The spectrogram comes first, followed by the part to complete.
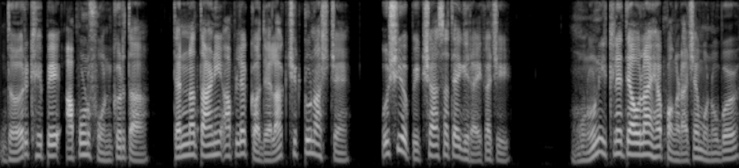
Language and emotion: Goan Konkani, sad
